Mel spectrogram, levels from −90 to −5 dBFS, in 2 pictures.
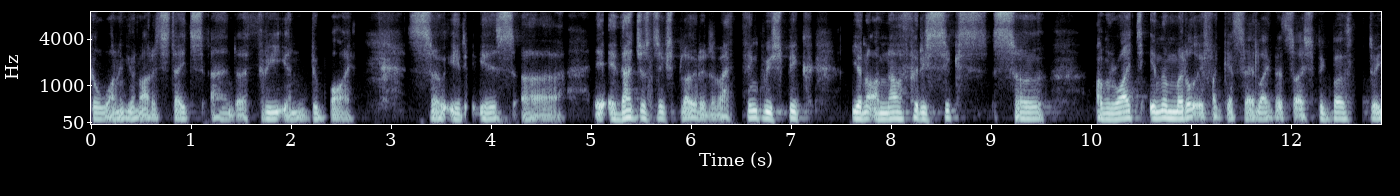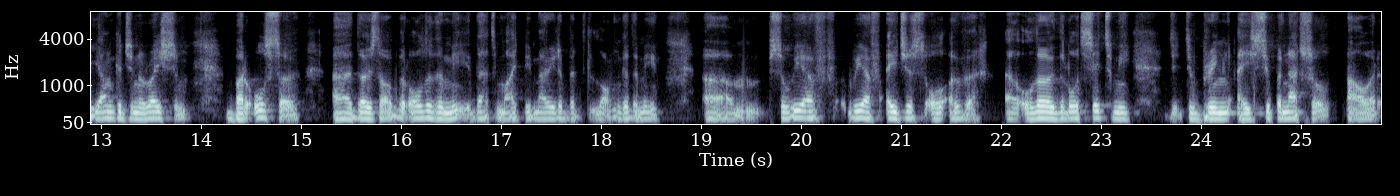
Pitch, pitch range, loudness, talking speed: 120 Hz, 115-130 Hz, -23 LUFS, 210 wpm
